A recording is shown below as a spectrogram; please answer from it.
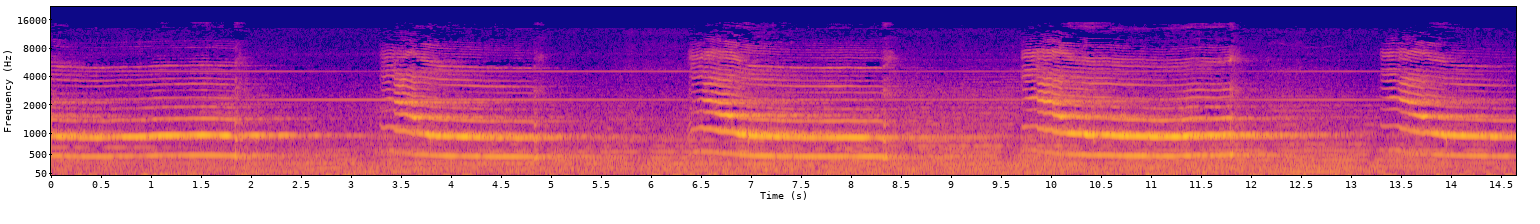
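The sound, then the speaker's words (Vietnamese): A cat yowls eerily in five long, drawn-out cries, each starting high and sliding downward. The cries are evenly spaced and fairly quiet, with no other sounds. “Nó kêu lên những tiếng vô cùng thảm thiết, tiếng mèo kêu nghe ghê rợn hết cả người”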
